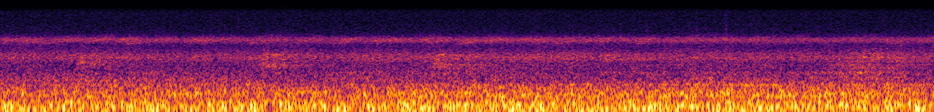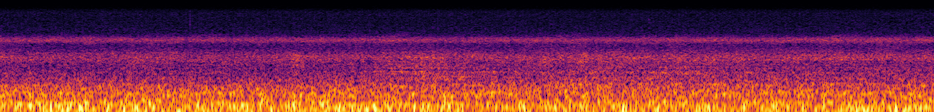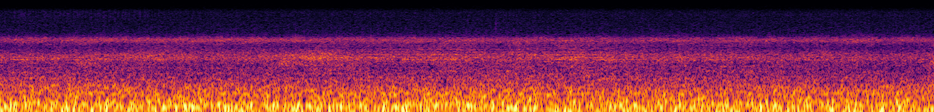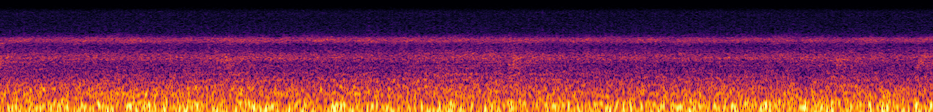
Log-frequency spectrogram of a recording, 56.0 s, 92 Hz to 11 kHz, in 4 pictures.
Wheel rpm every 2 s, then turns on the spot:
0, 0, 0, 0, 0, 0, 0, 0, 0, 0, 0, 0, 0, 0, 0, 0, 0, 0, 0, 0, 0, 0, 0, 0, 0, 0, 0, 0.
none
